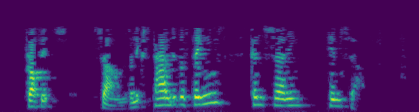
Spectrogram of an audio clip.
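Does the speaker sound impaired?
No.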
